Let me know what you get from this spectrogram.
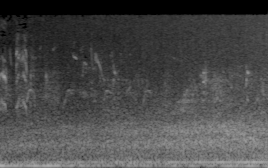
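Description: Bush ambience: scattered short bird chirps over a steady low background hiss and hum.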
